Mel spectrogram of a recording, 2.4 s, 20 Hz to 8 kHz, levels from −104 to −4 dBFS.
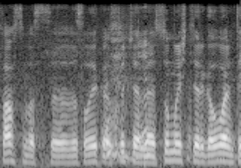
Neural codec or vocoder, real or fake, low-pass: none; real; 7.2 kHz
